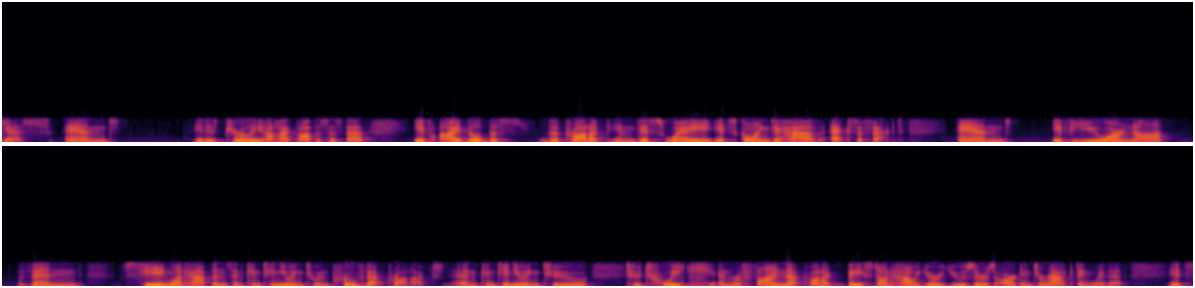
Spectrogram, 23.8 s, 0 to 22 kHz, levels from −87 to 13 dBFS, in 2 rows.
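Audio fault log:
Nothing stood out on listening to this speech, which comes through the G.711 telephone line band as expected.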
